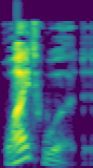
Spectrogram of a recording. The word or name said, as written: whitewood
